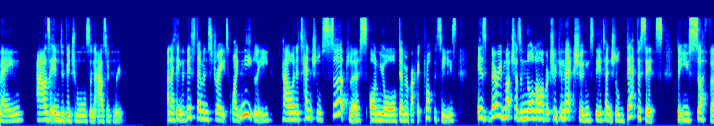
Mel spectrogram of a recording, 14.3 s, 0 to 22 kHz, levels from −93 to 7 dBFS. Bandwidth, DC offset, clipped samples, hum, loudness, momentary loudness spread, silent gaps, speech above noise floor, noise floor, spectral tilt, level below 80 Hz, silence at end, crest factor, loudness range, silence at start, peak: 12.5 kHz; under 0.1%; under 0.1%; none; -28 LUFS; 8 LU; none; 60 dB; -88 dBFS; -2.5 dB/octave; -80 dBFS; 0 s; 18 dB; 3 LU; 0 s; -10 dBFS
